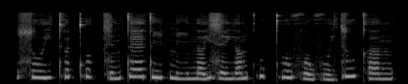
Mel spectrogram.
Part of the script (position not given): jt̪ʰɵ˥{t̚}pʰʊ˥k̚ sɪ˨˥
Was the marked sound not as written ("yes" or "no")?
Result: no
